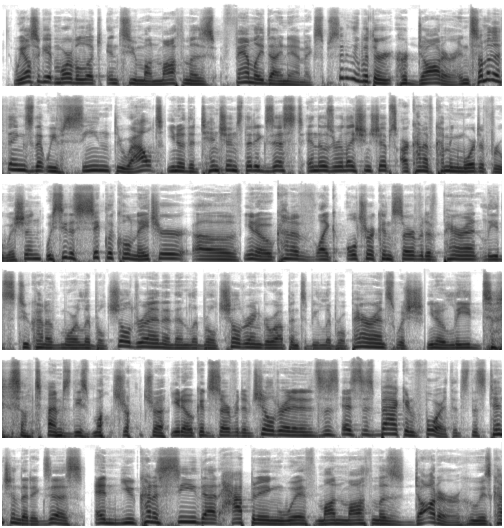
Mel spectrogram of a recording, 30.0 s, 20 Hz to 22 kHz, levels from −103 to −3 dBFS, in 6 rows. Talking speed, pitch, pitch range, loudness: 220 wpm, 170 Hz, 145-195 Hz, -18 LUFS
